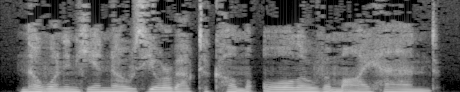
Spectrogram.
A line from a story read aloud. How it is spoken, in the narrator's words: Max murmured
